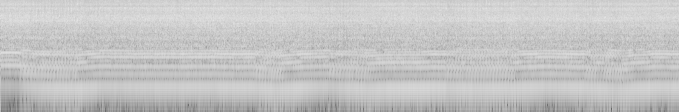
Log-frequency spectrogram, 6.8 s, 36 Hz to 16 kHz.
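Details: Dolmar chainsaw after carburetor cleaning and H/L screw readjustment, top speed set around 12,350–12,400 rpm, test cut: steady high-revving two-stroke scream holding pitch under load with brief dips; clean, crisp running saw.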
